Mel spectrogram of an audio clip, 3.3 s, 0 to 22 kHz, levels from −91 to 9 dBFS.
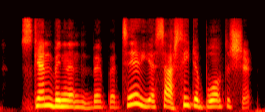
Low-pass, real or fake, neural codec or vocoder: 10.8 kHz; fake; codec, 16 kHz in and 24 kHz out, 0.4 kbps, LongCat-Audio-Codec, four codebook decoder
